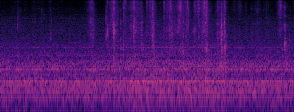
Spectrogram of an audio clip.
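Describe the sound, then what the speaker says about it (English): A deck of cards being shuffled during a tabletop deck-building game, producing a steady run of crisp riffling and rustling bursts, close and alone with no talk. "Time to shuffle."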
